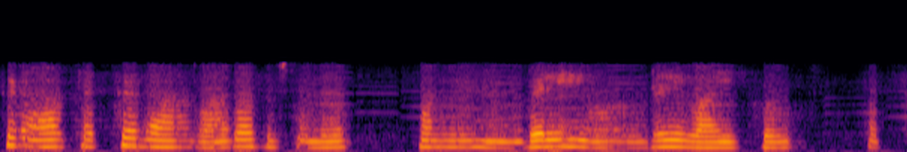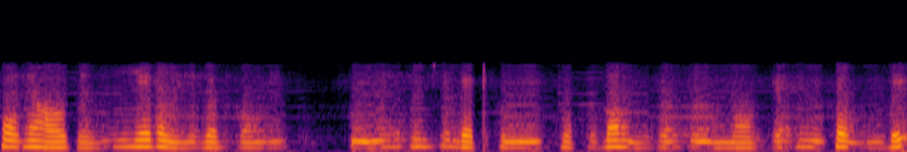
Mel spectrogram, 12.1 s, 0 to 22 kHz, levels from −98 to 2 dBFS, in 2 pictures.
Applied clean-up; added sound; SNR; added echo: neural separator model SepFormer WHAMR!.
